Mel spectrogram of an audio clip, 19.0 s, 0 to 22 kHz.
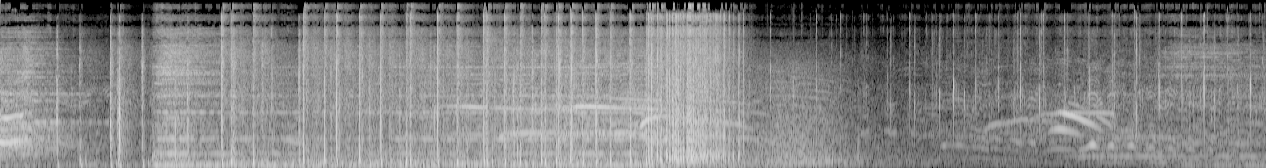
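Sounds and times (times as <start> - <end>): fireworks bursting: 0.8 - 12.8
fireworks crackling: 0.8 - 13.0
music with low drone: 2.3 - 10.0, 16.3 - 18.9.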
